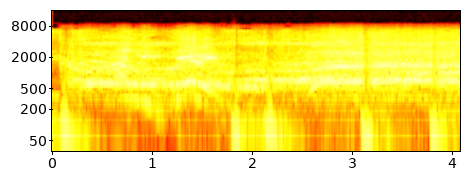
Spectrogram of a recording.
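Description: Heavy metal band playing live through a loud PA, recorded from within the audience, with the crowd shouting and singing along over heavy drum beats.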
